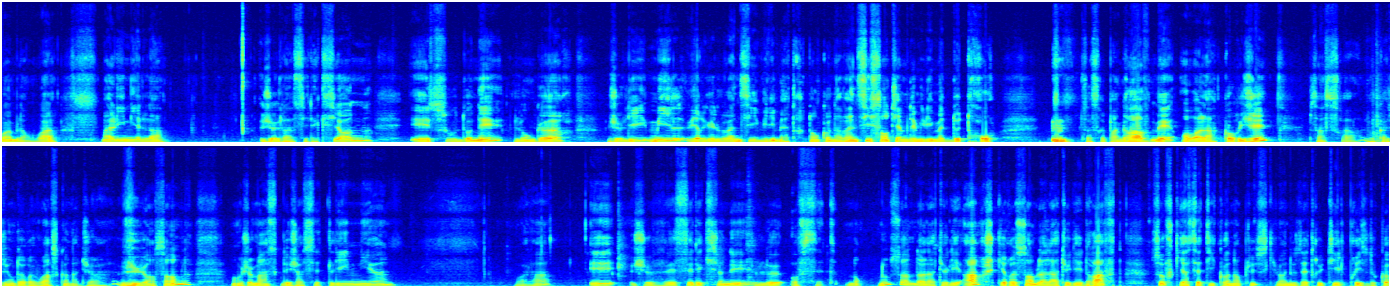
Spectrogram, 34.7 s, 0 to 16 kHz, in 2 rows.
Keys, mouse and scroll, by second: 0.0 click, 1.7 click, 3.5-4.8 drag, 5.6 click, 6.2-6.7 scroll down 2, 11.3-11.8 scroll down 2, 12.1 right click, 13.4-14.0 scroll down 3, 14.4-15.3 right drag, 23.4 click, 24.1 space, 25.1 scroll down 1, 25.5 right click, 27.2 click.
